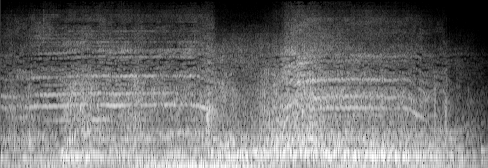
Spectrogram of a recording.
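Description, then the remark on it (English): A loud, harsh monster shriek from John Carpenter's sci-fi horror film The Thing, where a group of dogs transform into a creature. Heavily processed bird calls are combined with pig squeals, sustained for several seconds with warbling, sliding screeches over a rough, grinding low rumble. No one speaks. “The shrieking sound it makes was created by combining heavily processed bird calls with pig squeals.”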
